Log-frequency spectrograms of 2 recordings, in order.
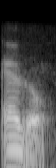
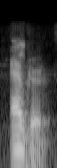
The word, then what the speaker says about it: error: Yeah, you pronounce more like arrow. So the Oh, syllable, the second syllable error, is error. Yeah, should be error, error.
